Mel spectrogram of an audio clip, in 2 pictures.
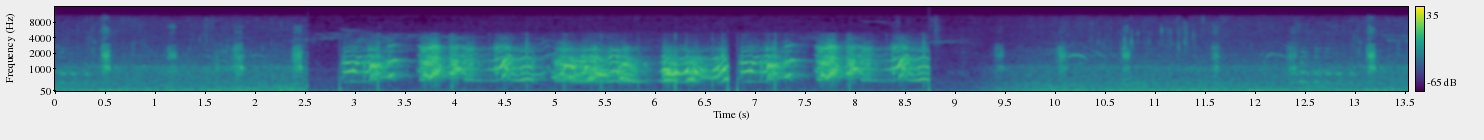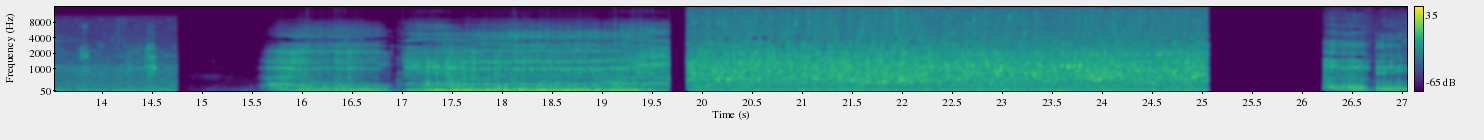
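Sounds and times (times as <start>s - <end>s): outdoor ambience: 0.0s - 14.8s.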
